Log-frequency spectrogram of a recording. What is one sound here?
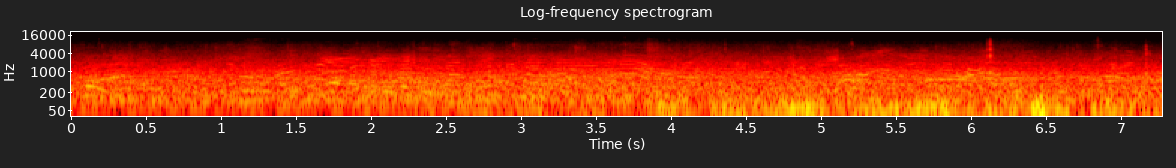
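A sparse crowd murmurs and calls out in an open stadium.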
